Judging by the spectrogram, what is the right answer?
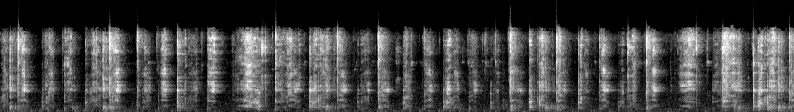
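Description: Metal spatula scraping and stirring dry gram flour (besan) around a steel kadhai in a rapid, uneven run of strokes, several a second, as the flour is dry-roasted on a medium flame.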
